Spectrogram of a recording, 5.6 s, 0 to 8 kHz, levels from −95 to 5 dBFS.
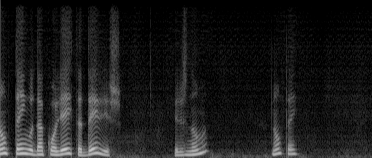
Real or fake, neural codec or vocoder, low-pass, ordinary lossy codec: fake; codec, 16 kHz, 0.3 kbps, FocalCodec; none; none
